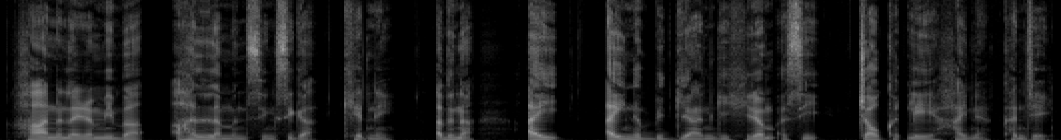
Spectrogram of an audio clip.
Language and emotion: Manipuri, neutral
